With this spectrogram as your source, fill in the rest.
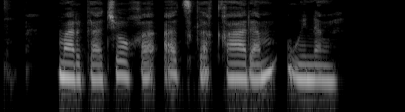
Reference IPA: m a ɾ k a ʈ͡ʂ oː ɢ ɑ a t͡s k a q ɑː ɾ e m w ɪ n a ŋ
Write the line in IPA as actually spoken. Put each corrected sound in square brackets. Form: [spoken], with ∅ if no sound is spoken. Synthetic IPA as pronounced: m a ɾ k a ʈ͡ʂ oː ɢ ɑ a t͡s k a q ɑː ɾ [a] m w ɪ n a ŋ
